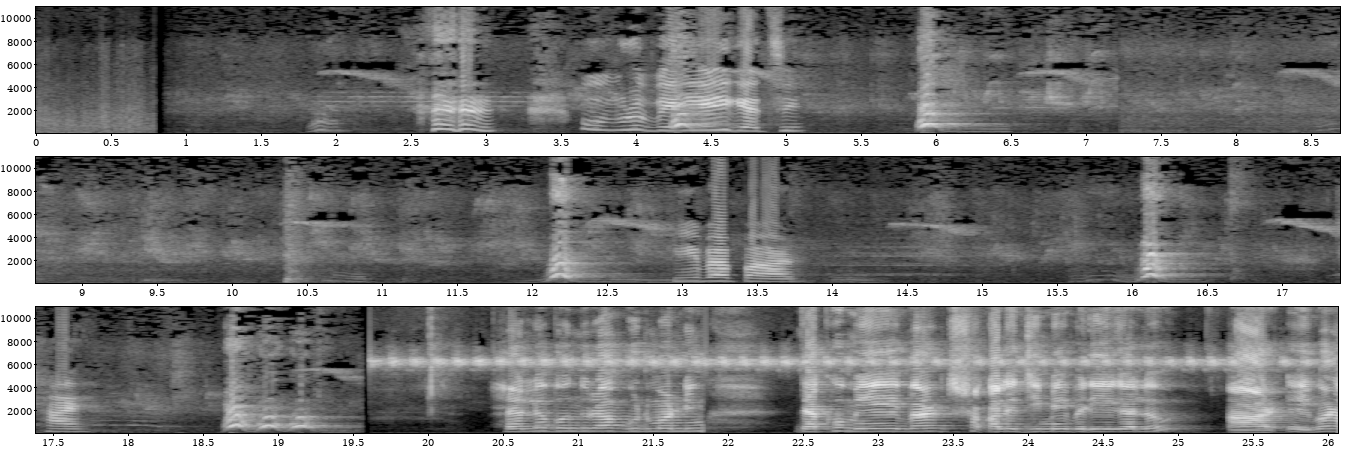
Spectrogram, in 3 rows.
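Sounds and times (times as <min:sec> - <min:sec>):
person laughing: 0:02.6 - 0:03.6
dog barking: 0:04.2 - 0:04.6, 0:05.9 - 0:06.5, 0:12.0 - 0:12.7, 0:16.0 - 0:16.6, 0:18.6 - 0:19.6
faint bird chirps: 0:19.3 - 0:26.0
high-pitched insect-like trill: 0:19.6 - 0:26.0.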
